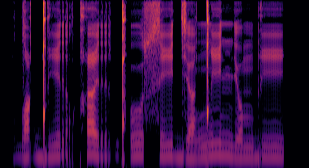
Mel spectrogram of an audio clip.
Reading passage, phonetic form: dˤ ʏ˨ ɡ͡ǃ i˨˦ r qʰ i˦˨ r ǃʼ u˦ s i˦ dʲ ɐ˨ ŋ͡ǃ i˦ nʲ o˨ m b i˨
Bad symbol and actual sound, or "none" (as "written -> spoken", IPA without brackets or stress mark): none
